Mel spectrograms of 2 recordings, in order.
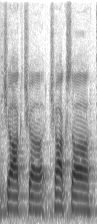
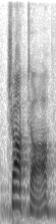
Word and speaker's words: Choctaw: He moved, Tecumseh went down and contacted the Cherokee and the Choctaw, that's not how it's said, Choctaw and the Chickasaw.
